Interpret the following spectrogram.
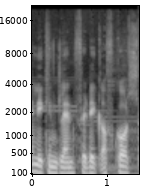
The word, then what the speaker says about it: Glenfiddich: Pronunciation में ग्लेनफिडिक बोलता हूँ। Apparently it is closer to the original pronunciation. कुछ लोग ग्लेनफिडिच भी बोलते हैं, जो मुझे बोला गया है कि शायद करेक्ट नहीं है।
